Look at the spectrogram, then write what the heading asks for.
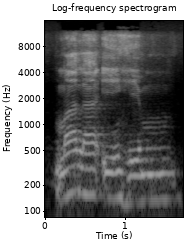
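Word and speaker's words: ملإيهم: Nah, di sini secara teorinya semua tulisan malaihim la-nya dibaca pendek. Ya, contohnya di surat Yunus. Nah, ini sama ya. Malaihim tulisannya dibacanya malaihim ya, kayak di sini.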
